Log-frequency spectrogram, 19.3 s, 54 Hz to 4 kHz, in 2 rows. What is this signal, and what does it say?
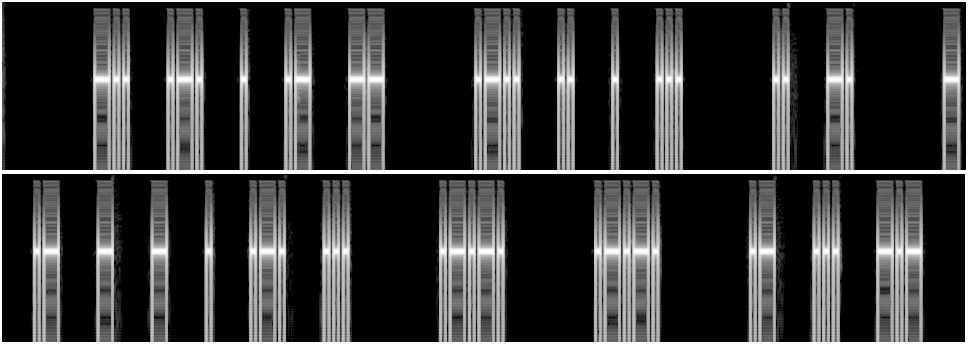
Morse code, heard as a keyed tone, about 25 wpm, spaced as for 15 wpm, 550 Hz. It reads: DREAM LIES IN TATTERS <AR> <AR> ASK
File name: podcast / News headlines-1x-25x15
